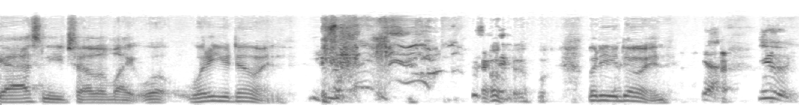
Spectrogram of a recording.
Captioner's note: both laughing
